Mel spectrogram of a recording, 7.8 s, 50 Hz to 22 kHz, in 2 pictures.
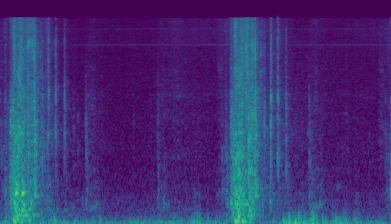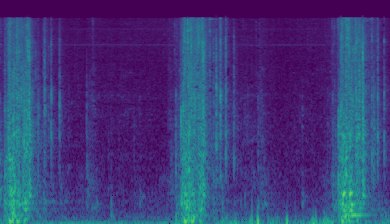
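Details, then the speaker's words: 1987 Kawasaki Tecate 4 250cc quad, first start after rebuild: five kick-start bursts about two seconds apart, none firing; fuel is getting through and spark is good, yet it won't start; cranks but won't start. "Alright, it's definitely getting gas. For some reason it doesn't want to start."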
